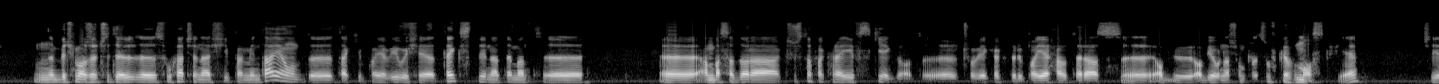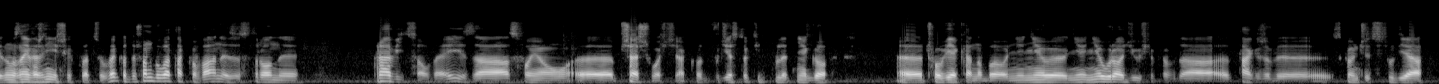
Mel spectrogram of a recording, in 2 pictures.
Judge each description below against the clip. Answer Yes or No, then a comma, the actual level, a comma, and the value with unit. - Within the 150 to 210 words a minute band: No, average, 115 wpm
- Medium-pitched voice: No, low, 115 Hz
